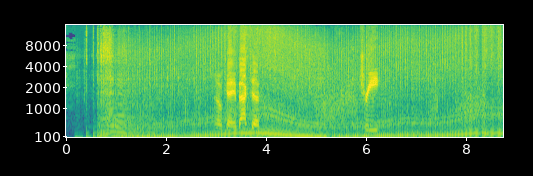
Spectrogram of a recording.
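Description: Dirt bike engine in the video game Empyrion, a steady mid-pitched drone that swells and revs unevenly throughout, close and loud beneath someone talking.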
